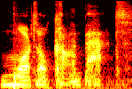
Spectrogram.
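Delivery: breathy, whispered, breathed-out delivery. Retelling a movie scene, imitating Raiden. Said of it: "And Raiden be like".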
